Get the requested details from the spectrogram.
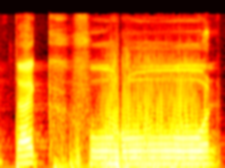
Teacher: Kemudian pada lafaz run, rnya tebal karena dia ro berharakat dommah.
